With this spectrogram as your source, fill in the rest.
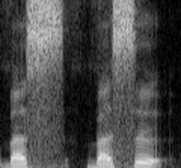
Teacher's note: بغیر قلقلہ کے یہاں پر باؤنس نہیں ہوگی ہماری آواز، مخرج ٹکر نہیں کھائے گا، الگ نہیں ہوگا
